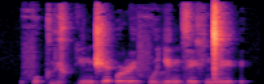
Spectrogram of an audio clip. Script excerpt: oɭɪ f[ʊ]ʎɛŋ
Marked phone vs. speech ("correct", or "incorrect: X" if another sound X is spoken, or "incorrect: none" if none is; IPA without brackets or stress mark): correct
